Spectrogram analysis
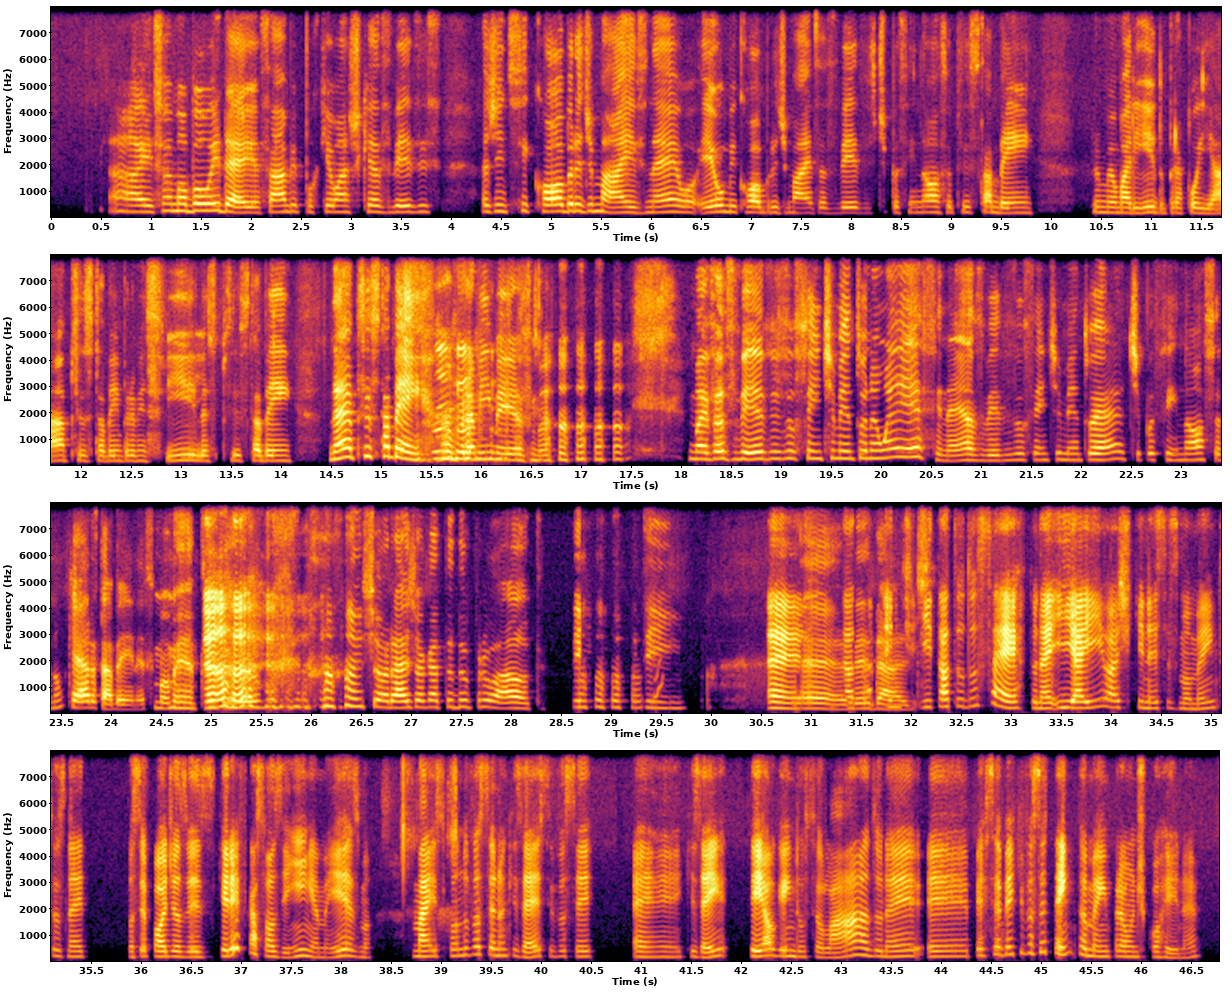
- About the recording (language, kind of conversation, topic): Portuguese, advice, Como posso construir resiliência quando algo inesperado me derruba e eu me sinto sem rumo?
- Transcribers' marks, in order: tapping; chuckle; laugh; laughing while speaking: "Aham"; laughing while speaking: "nesse momento"; chuckle; distorted speech; laugh; other background noise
